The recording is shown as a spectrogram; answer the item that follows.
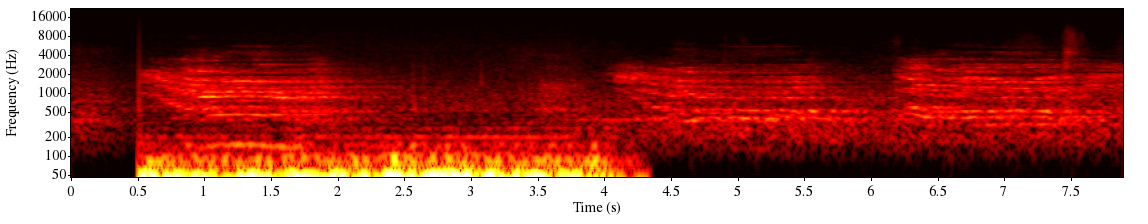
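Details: A red deer stag during the autumn rut gives deep, drawn-out rutting roars, rising and falling, over a low rumbling background.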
